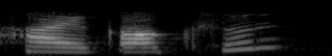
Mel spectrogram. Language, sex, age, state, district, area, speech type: Assamese, female, 18-30, Assam, Kamrup Metropolitan, urban, conversation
